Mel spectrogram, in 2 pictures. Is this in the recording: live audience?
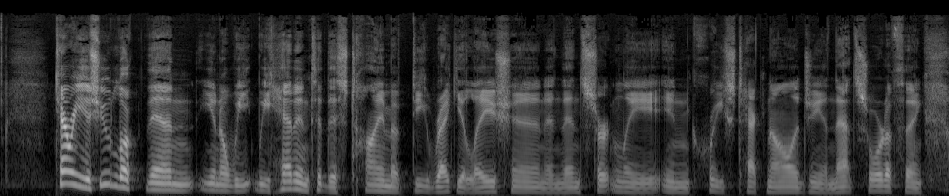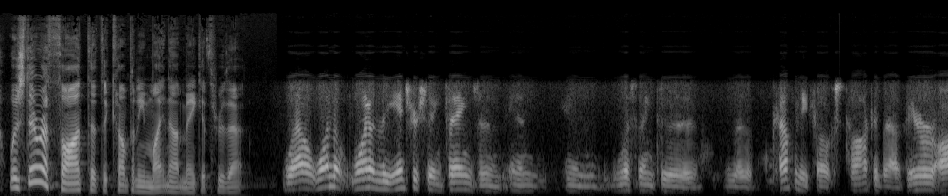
no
